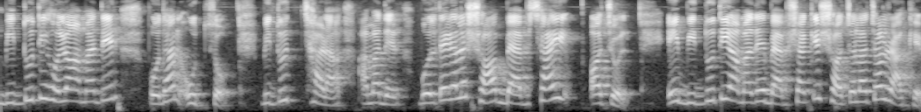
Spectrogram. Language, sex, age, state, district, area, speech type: Bengali, female, 18-30, West Bengal, Purulia, urban, spontaneous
